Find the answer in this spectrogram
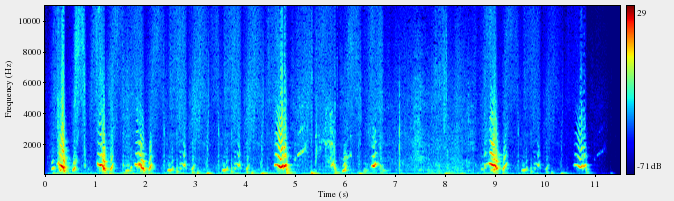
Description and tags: Squeaky window cleaner
Cleaning the vocal booth window with a damp duster. Recorded with a Neumann U87.
Windowcleaner, Squeegee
